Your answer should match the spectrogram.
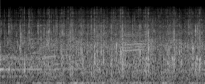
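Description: A crowd applauding: steady clapping from many hands, quieter than the amplified speech around it.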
